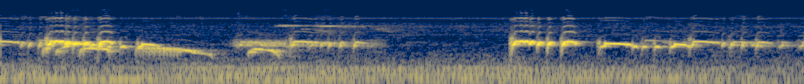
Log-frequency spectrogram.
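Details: Local zebra dove with a crystal-clear voice, used to stimulate silent doves: two loud rippling coo phrases about four seconds apart, each trailing into softer rolling notes, with a quieter phrase between them.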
